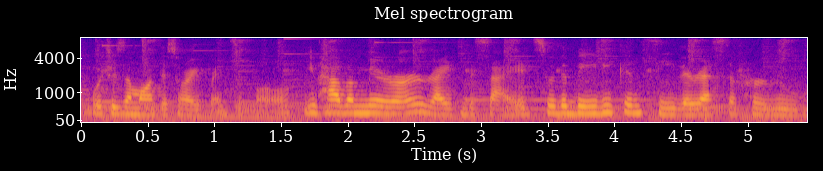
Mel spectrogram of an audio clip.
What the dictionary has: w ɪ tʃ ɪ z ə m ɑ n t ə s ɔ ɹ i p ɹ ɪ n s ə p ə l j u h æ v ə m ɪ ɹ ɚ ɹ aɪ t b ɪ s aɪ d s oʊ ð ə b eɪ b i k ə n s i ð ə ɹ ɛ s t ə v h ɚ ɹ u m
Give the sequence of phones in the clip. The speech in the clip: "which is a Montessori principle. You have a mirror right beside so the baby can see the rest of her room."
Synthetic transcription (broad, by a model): w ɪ tʃ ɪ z ə m ɑ n t ə s ɔ ɹ i p ɹ ɪ n s ə p ə l j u h æ v ə m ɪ ɹ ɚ ɹ aɪ t b ɪ s aɪ d s oʊ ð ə b eɪ b i k ə n s i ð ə ɹ ɛ s t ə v h ɚ ɹ u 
